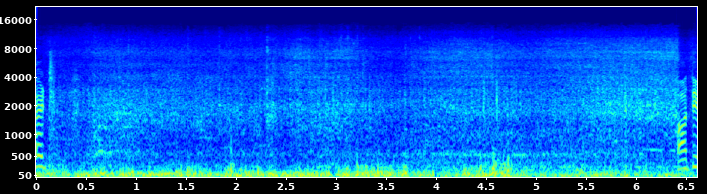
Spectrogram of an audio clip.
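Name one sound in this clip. Bicycle tyres roll over a rough concrete path.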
